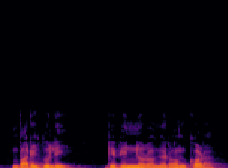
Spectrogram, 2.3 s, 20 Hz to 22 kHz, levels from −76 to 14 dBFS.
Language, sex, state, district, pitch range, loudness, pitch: Bengali, male, West Bengal, Darjeeling, 105-125 Hz, -16 LUFS, 110 Hz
